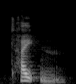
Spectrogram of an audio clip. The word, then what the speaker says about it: tighten: The verb is pronounced tighten, not tightening. We cannot pronounce the T as a fast D. The word is pronounced two different ways. You can say tighten and make a real T, tighten, or you can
